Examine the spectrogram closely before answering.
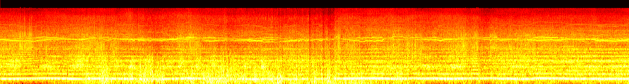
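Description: Multirotor drone's motors and propellers buzzing steadily, close to the onboard camera, with a pitch that wavers slightly as the throttle shifts.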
